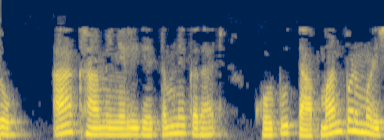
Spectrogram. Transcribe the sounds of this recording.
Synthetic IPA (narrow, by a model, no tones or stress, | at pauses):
o | akʰaminelid̪ʱet̪əmnekəd̪at͡ʃ | kʰoʈũt̪apmanpəɳməɭiʃ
